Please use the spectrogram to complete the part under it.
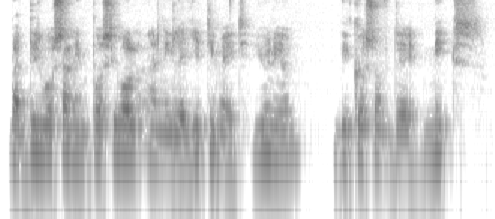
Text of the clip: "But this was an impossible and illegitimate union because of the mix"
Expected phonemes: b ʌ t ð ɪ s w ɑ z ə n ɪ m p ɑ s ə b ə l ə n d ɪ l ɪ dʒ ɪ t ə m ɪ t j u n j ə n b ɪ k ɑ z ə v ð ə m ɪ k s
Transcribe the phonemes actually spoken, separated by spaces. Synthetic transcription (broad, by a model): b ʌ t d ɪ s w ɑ s ə n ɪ m p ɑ s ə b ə l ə n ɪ l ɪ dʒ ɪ t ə m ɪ t j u n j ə n b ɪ k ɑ s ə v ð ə m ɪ k s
